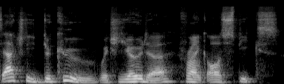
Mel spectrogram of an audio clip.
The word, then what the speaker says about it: Dooku: Why do we keep calling him Count Dooku? So Count D So it's actually Duku which Yoda Frank Oz speaks and pronounces properly.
